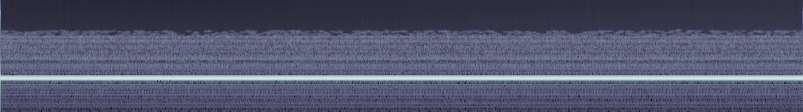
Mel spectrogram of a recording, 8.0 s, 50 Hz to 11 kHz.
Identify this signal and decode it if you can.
Emergency Alert System (SAME) tones (the 1050 Hz attention tone). It is heard from 0.5 to 7.7 s.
